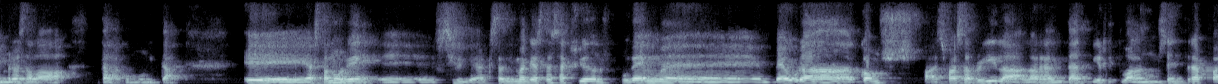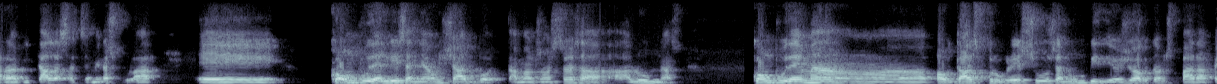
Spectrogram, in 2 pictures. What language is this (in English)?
Catalan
